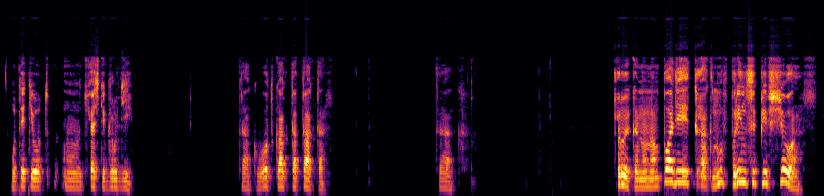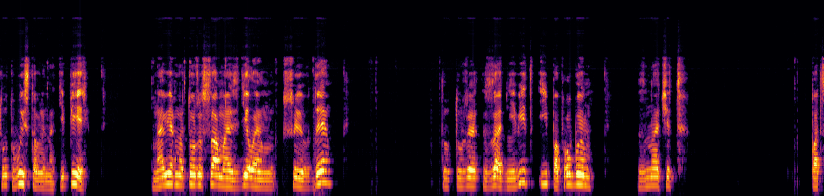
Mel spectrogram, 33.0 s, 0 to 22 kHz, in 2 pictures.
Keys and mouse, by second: 0.4 g, 1.6 click, 2.5-5.7 middle drag, 7.2-9.5 middle drag, 11.0 KP_3, 17.4-19.6 middle drag, 20.9 KP_3, 22.7 shift+d, 25.2-32.5 middle drag.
